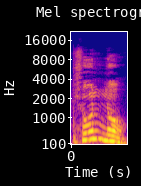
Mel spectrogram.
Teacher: জ ফলা থাকলে কি হবে? সংশ্লিষ্ট বর্ণের দ্বিত্ব হবে।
